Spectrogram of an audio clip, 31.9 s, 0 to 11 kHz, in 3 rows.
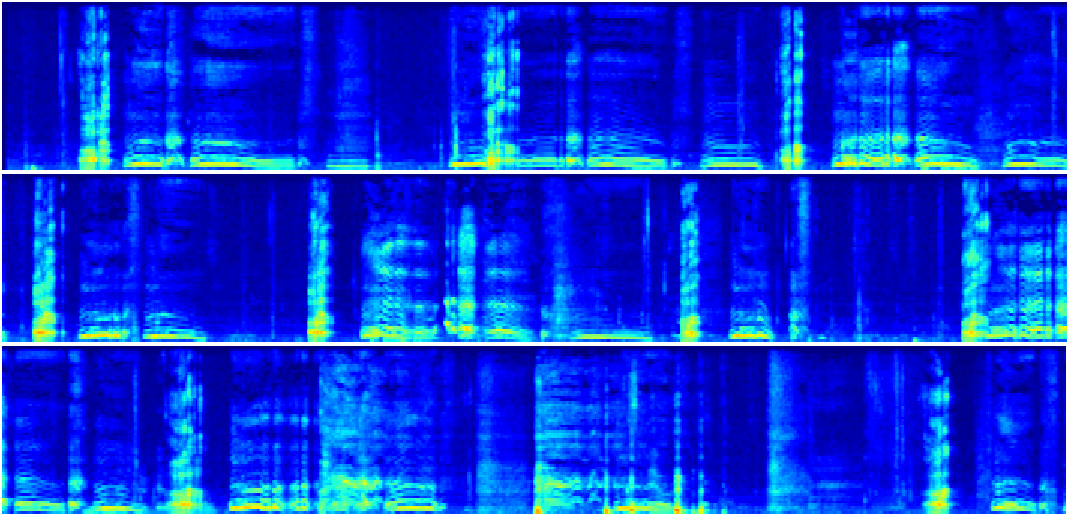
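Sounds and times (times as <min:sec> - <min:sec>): man making fake burps: 0:00.8 - 0:01.1, 0:04.8 - 0:05.2, 0:13.7 - 0:14.0, 0:17.5 - 0:17.7, 0:20.3 - 0:20.6, 0:23.0 - 0:23.3, 0:30.5 - 0:30.9.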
